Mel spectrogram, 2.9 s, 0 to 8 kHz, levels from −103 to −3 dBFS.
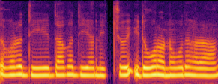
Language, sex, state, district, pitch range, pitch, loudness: Chakma, female, Tripura, Unakoti, 220-230 Hz, 225 Hz, -12 LUFS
